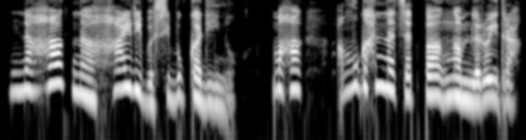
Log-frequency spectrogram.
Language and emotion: Manipuri, fearful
